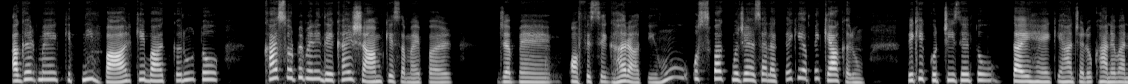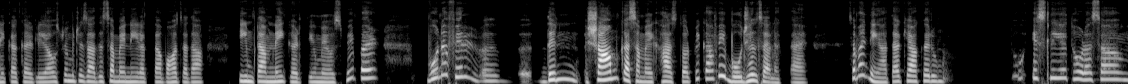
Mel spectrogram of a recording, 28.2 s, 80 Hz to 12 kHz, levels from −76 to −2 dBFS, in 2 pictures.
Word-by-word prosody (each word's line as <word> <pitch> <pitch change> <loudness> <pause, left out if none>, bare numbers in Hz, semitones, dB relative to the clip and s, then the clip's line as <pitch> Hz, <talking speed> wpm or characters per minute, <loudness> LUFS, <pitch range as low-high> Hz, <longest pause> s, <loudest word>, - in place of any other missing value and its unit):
अगर 275 +6 +4
मैं 275 0 0
कितनी 265 +3 -2 0.2
बार 180 +4 +7
की 275 0 0
बात 220 -1 +3
करूँ 255 +4 -2
तो, 275 0 +1 0.6
ख़ास 320 +3 +5
तौर 330 -1 0
पे 350 - -2
मैंने 305 -2 0
देखा 255 +1 0
है 285 - 0
शाम 190 -6 +5
के 215 - -1
समय 170 -2 -4
पर, 170 0 -3 0.6
जब 180 -1 0
मैं 170 -1 -2 0.3
ऑफिस 195 0 -4
से 195 - -5
घर 180 +5 +2
आती 165 -3 -1
हूँ, 335 - -6
उस 310 0 -3
वक़्त 300 0 +3
मुझे 260 0 +1
ऐसा 245 +1 -2
लगता 225 +4 -4
है - - -3
कि 335 +3 -6
अब 320 - -1
मैं 315 - -4
क्या 235 -1 +7
करूँ? 165 -7 -6 0.6
देखिए 295 +6 +1
कुछ 240 -6 -2
चीज़ें 240 0 0
तो, 235 -2 -4 0.2
तय 205 -2 +7
है 180 -1 0
कि 190 +3 -9
हाँ 185 +1 +1
चलो 180 0 -5
खाने-वाने 175 -2 0
का 185 +2 -5
कर 180 -1 -6
लिया, 175 +1 -3
उसमें 220 +5 -5
मुझे 215 0 -3
ज़्यादा 195 -1 -2
समय 190 0 -1
नहीं 185 0 -2
लगता, 175 +1 -4
बहुत 175 +1 -2
ज़्यादा 175 0 -4 0.5
टीम-टाम 195 -2 +2
नहीं 190 +2 +1
करती 180 0 -5
हूँ, 180 - -3
मैं 170 -1 -1
उसमें 215 - -5
पर 325 +1 +3 0.7
वो 310 +4 +3
ना 450 +4 +1
फिर 375 0 -1 0.2
अ - - -6 0.5
अ, - - -8 0.2
दिन 265 -1 +2
शाम 270 +4 +10
का 250 -6 +4
समय 190 -5 -1
ख़ास 195 0 0
तौर 190 -1 -2
पे, 300 +10 -9
काफ़ी 310 +7 +1
बोझिल 195 - +2
सा 190 -4 -1
लगता 160 0 -9
है। 150 -1 -5 0.6
समझ 430 +7 0
नहीं 215 -7 +1
आता 170 +4 -2
क्या 210 +1 +2
करूँ? 210 -2 -2 0.9
तो 400 -5 -15
इसलिए 330 +1 -1
थोड़ा-सा, 280 0 0
210 Hz, 190 wpm, -21 LUFS, 180-275 Hz, 0.9 s, शाम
